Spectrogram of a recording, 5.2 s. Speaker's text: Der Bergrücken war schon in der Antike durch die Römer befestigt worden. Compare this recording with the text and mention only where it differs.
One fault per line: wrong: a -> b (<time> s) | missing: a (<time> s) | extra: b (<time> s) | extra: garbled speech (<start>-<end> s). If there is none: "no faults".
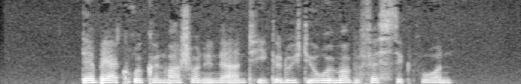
no faults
